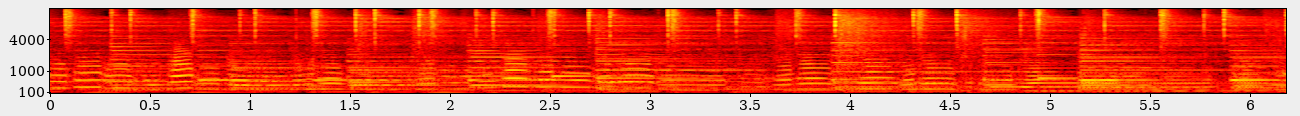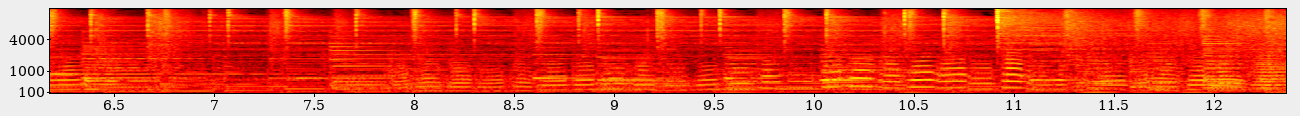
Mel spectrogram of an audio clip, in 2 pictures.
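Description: Slide trombone playing a moving jazz line, notes sliding into one another, over keyboard and drum kit with steady cymbal strokes.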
